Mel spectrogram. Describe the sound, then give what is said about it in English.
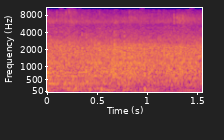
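A crowd claps steadily, a dense, even patter of many hands that holds at a moderate level without clear breaks. No one speaks over it. “Are you clapping or?”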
